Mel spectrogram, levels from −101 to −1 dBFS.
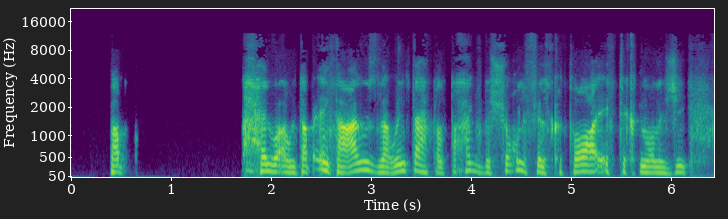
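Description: No audible faults anywhere in the speech; nothing to flag.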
